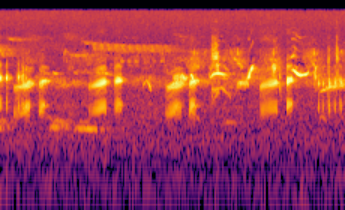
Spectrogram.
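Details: A frog calling: short, rasping, mid-pitched croaks, some with a brief rising whistled tail, repeated irregularly about once a second, with faint high thin notes in the background.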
